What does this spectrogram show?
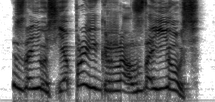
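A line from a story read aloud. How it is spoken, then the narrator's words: Wailing yell. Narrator (Russian): вопил тот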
